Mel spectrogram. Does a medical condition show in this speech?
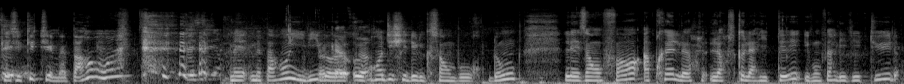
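Yes: deafness with cochlear implant, acquired progressive hearing loss; profound deafness, not from birth, hearing aid before, gradual then complete hearing loss; hears everything with cochlear implant; mother pushed oral speech, parents refused sign language, ordinary school, implant enables complete sentences.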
